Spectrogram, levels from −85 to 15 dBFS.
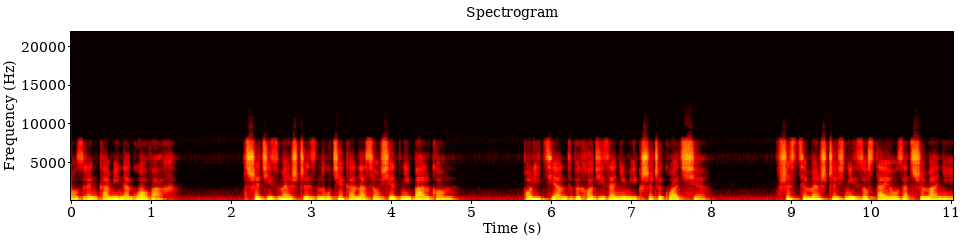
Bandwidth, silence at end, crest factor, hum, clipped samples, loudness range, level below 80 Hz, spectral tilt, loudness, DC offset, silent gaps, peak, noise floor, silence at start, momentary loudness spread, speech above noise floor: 8.4 kHz; 0 s; 16 dB; none; under 0.1%; 1 LU; -66 dBFS; -5.5 dB/octave; -16 LUFS; under 0.1%; none; 0 dBFS; -57 dBFS; 0 s; 10 LU; 41 dB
